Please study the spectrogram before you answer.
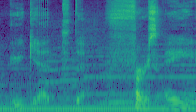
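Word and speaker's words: Hughette: know they pronounce it you at but that's a french name and it is pronounced you get the first a well both h's are silent rowland substitutes in battle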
